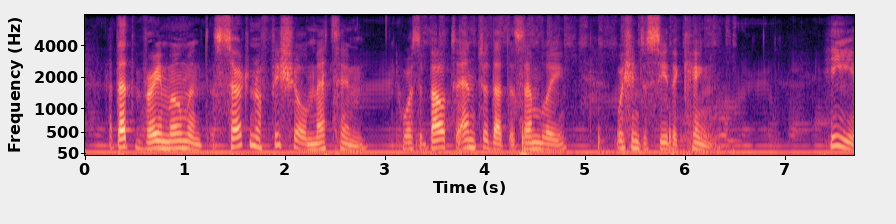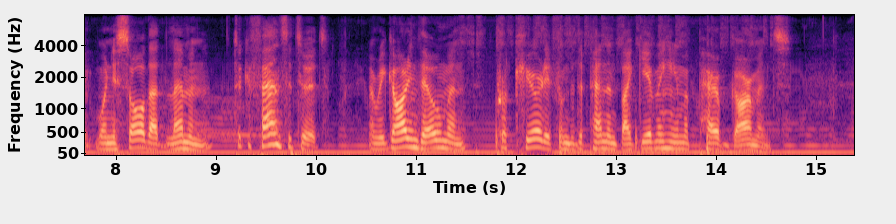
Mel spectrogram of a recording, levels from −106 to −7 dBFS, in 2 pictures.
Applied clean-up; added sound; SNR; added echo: none; Writing + Musical instrument; 12 dB; none.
